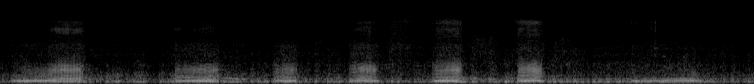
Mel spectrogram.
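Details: Sleeping puppy snoring, steady buzzy low snores repeated roughly every second, about seven in all, each carrying a wavering whistly overtone.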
